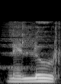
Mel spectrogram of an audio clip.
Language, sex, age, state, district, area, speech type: Telugu, male, 18-30, Andhra Pradesh, Bapatla, rural, spontaneous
